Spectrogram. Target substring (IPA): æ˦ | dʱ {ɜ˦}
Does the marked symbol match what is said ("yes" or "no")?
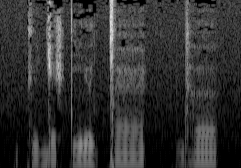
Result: yes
